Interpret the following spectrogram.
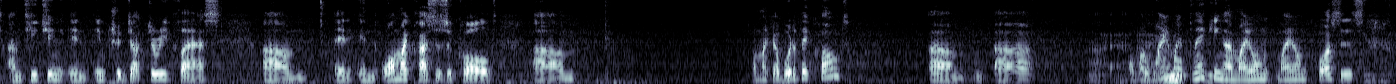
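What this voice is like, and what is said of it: Strong Rhode Island accent. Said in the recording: “your Rhode Island accent is front and center everything you've been saying ... my accent is so bad that people can't understand me ... It's front and center”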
